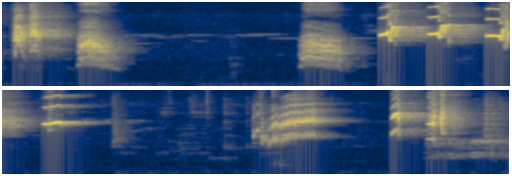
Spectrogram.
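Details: Oriental magpie-robin, singing in the afternoon to draw replies from other magpie-robins; harsh buzzy notes and a run of bright, stacked whistles, with a pause of about a second near the start.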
